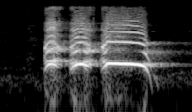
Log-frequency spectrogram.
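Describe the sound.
A rooster crows a single loud cock-a-doodle-doo in three rising syllables, the last drawn out and trailing off, with no other sounds around it.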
